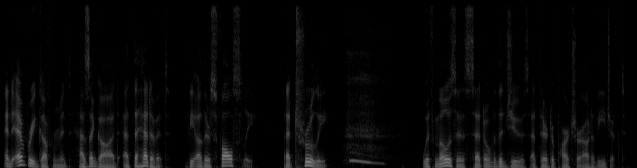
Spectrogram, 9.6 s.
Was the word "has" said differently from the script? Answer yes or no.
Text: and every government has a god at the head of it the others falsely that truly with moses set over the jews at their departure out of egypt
no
